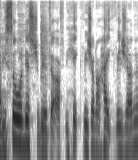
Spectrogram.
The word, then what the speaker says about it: Hikvision: system we use Hikvision brand some policies pronounced pronouncing the hike Vision but the compostable and pronounced it Vision it's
